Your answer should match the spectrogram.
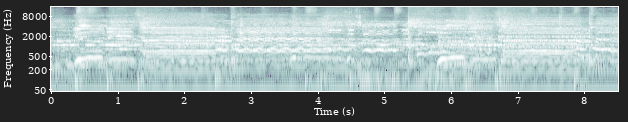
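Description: Gospel music: voices singing long held notes with a wide vibrato over instrumental accompaniment with a steady beat.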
